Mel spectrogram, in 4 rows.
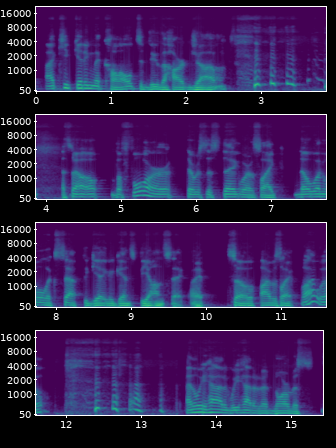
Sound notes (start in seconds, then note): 2.7 chuckles; 12.0 laughs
